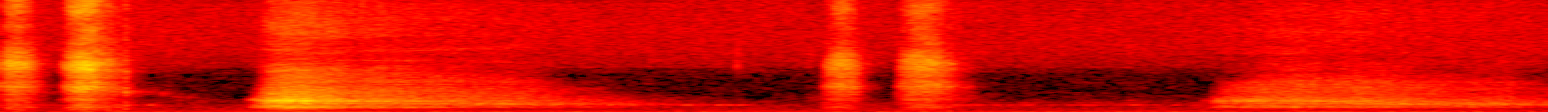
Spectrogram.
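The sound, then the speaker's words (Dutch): Quiet breathing in a relaxation exercise: a couple of soft, airy breaths, then two quick inhales followed by one long, drawn-out exhale. “twee keer in te ademen en dan één keer lang uitademen”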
